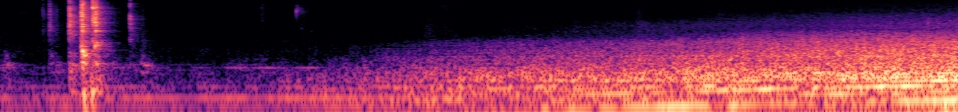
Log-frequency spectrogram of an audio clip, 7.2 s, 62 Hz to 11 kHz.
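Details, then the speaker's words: Fasco Arctic Aire Model 200 box fan, almost 50 years old, heard from about 6 ft: clicks at the switch, then the motor spins up on low speed into a steady, loud rush of air that sounds like high; normal, loud by design. "now the reason why these didn't last long is because they are very loud like this is low speed and it sounds like it's on high but the air performance is actually quite nice"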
